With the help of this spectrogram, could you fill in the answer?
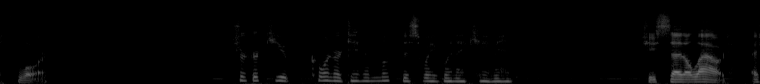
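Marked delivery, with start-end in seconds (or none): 2.3-5.1 high, bubbly pony voice, puzzled; Pinkie Pie voice. Acted. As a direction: play the cartoon pony noticing something.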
